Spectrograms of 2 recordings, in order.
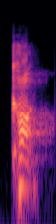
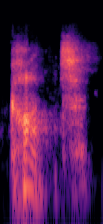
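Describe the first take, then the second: First: The final t is barely heard, American style. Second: The final t is clearly released, British style. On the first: "because it didn't sound very much" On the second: "that is British"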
